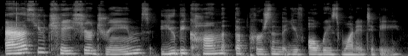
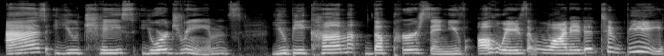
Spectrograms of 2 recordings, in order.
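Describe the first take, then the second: First: It is said at normal volume. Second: It is said more loudly.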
